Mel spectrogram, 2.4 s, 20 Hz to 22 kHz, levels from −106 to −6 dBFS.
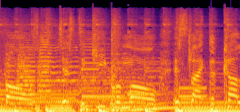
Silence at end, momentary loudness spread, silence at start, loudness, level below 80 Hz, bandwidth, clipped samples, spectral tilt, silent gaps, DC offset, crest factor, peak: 0 s; 2 LU; 0 s; -13 LUFS; -16 dBFS; 15.5 kHz; under 0.1%; -6 dB/octave; none; under 0.1%; 12 dB; 0 dBFS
